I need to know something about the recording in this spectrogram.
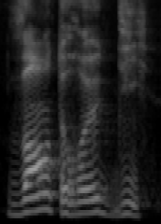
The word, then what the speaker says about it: vendredi: Em francês, dizemos vendredi. A combinação E mais N faz o som nasal en. Portanto, dizemos vendredi. Se você tiver dificuldade para pronunciar essa palavra, não hesite em dividí-la em sílabas.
